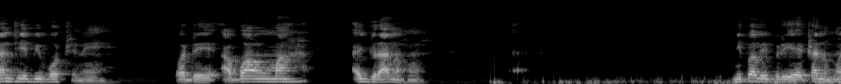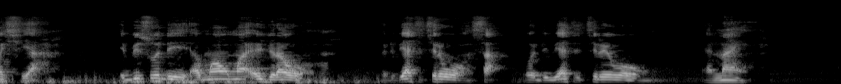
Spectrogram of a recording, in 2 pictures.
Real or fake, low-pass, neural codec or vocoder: real; 9.9 kHz; none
